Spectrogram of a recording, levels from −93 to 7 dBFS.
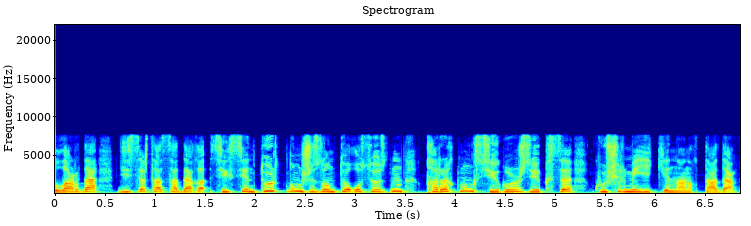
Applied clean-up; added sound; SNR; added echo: none; none; none; none.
